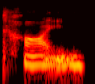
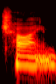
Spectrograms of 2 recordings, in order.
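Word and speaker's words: chyme: So the hydrochloric acid is now called kime. This mixture that's in the stomach I know it looks like it's pronounced chime but it's not.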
